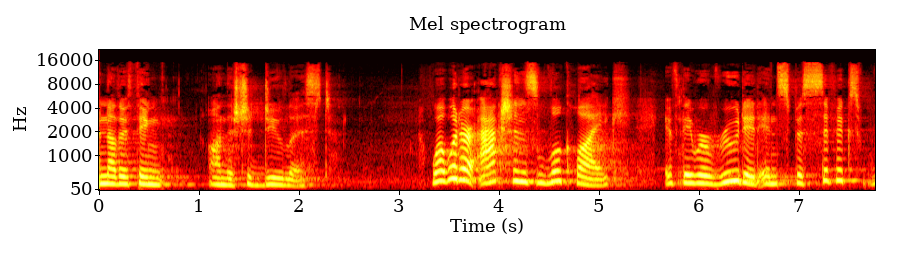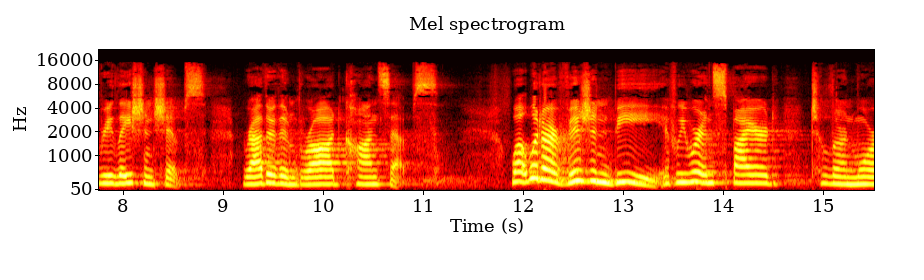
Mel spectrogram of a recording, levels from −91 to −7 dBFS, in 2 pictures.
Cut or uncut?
cut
